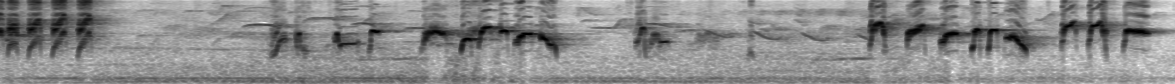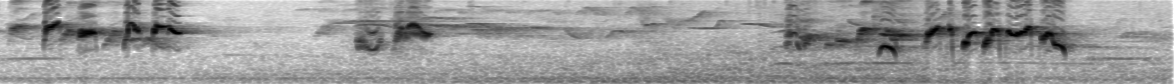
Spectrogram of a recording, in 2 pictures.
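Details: Red-whiskered bulbul lure song used to call wild birds, four bursts of fluid whistled warbling with quick rising and falling notes, separated by brief pauses, clear and loud.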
